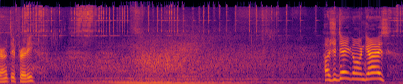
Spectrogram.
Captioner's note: reel spinning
